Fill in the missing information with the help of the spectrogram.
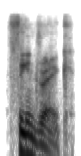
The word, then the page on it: theandric: British English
